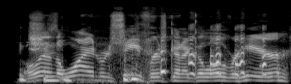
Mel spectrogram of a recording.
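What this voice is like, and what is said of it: Imitates a sports commentator's voice. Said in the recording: “do a good Madden impersonation”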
